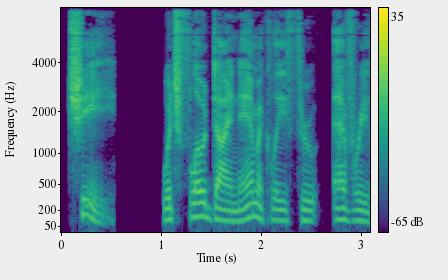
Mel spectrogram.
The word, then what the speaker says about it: qi: It was about energy, the invisible yet vital life force known as qi, pronounced qi, which flowed dynamically through every living being.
